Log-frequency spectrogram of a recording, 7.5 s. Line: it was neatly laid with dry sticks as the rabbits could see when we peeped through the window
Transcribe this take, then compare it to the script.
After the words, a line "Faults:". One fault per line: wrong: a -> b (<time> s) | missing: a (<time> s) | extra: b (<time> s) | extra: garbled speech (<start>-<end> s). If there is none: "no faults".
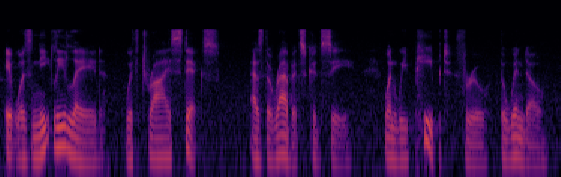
it was neatly laid with dry sticks as the rabbits could see when we peeped through the window
Faults:
no faults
